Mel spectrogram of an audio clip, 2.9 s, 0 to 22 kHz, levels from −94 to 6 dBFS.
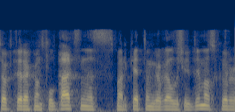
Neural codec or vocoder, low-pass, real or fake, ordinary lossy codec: codec, 16 kHz, 2 kbps, FreqCodec, larger model; 7.2 kHz; fake; AAC, 32 kbps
